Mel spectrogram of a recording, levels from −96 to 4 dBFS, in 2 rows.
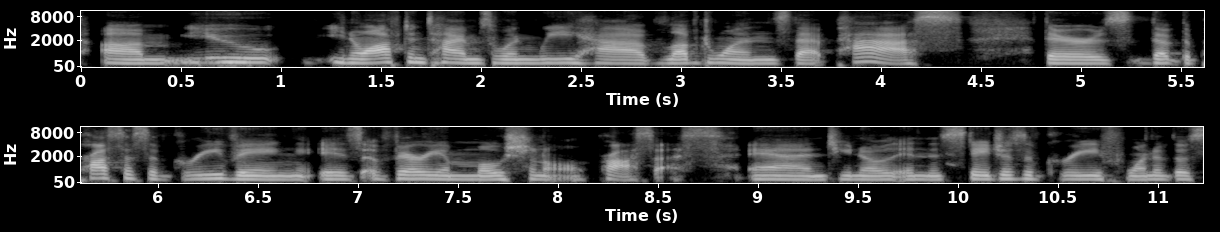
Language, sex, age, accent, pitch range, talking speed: English, female, 20-39, American, 165-190 Hz, 180 wpm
